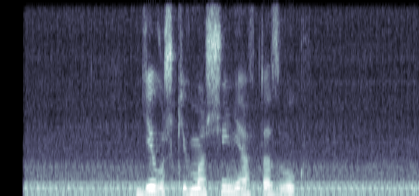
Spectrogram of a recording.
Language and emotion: Russian, neutral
